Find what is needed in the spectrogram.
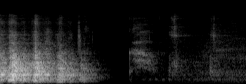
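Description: Small folding saw blade of a pocket knife rasping through a piece of scrap wood. It cuts off abruptly about a second in, leaving only faint handling sounds.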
